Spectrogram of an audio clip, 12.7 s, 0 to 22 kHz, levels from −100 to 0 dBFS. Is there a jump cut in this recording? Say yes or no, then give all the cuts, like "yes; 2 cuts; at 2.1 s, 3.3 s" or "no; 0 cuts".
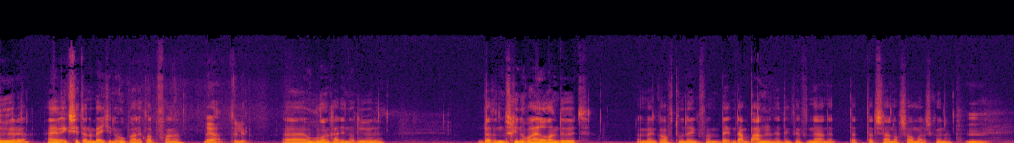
no; 0 cuts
